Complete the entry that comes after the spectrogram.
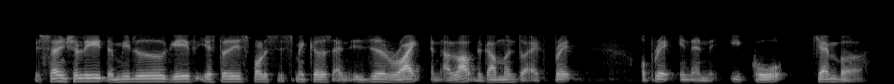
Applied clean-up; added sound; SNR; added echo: neural mask model Resemble Enhance denoiser.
